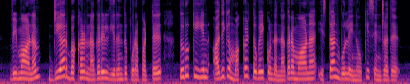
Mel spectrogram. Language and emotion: Tamil, neutral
